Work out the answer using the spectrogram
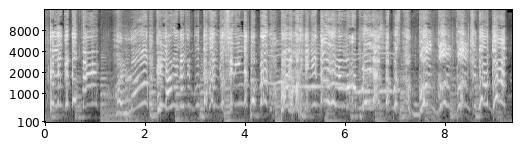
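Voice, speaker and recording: A woman voicing Betty, a gullible, excitable young girl in a cartoon, squealing breathlessly over loud music. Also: extremely high pitch, moderate pace. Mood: excited. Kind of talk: animated cartoon dialogue.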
